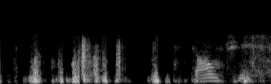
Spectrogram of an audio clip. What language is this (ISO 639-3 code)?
ben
